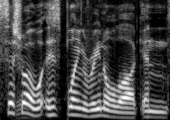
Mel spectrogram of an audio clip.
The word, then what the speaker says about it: Xixo: It's Xixo. Xixo. Yeah. Oh, okay. XI is like a SH. Yeah. Yeah. So yeah, like Xixo is playing Reno Lock, and so is StanCifka.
